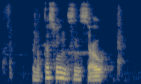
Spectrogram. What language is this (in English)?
Kabyle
